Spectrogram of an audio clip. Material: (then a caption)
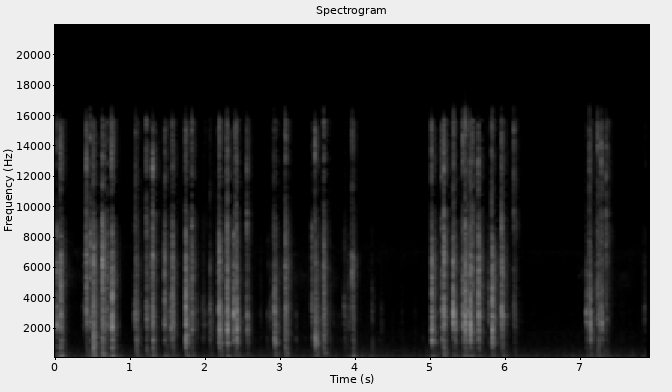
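Plastic. Fingertips, one of them bandaged, press and tap the hollow keys of a backlit black plastic mechanical keyboard with Korean keycaps while typing. Quick bursts of bright, sharp plastic clacks from the keys on their switches die away almost instantly. Two brief pauses break the typing before it resumes.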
